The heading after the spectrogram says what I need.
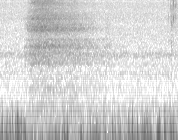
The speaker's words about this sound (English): And we're going to begin by just taking a few deep breaths in, allowing our eyes to low, lower or close. Just breathe in deeply in and out through your mouth.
